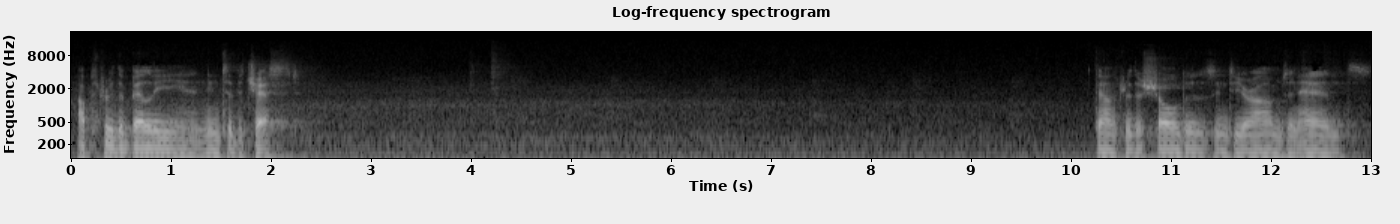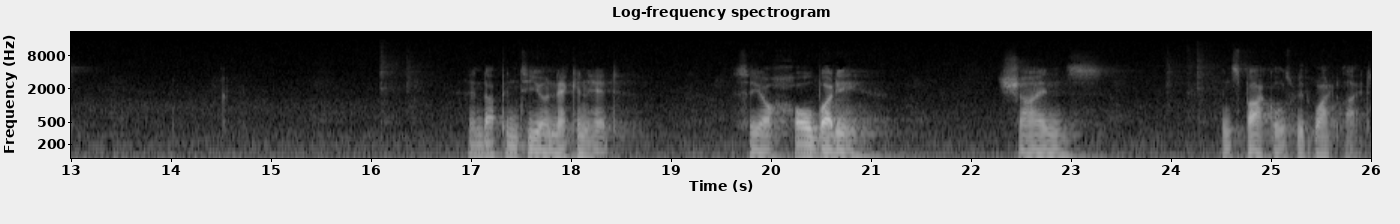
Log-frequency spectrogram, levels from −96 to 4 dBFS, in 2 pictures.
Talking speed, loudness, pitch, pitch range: 80 wpm, -38 LUFS, 90 Hz, 75-95 Hz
